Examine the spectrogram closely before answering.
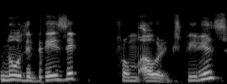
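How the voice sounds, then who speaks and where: The speaker talks at a moderate pace in an Arabic accent. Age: 60s. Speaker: cardiologist and course organizer. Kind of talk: meeting introduction. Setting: video call.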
